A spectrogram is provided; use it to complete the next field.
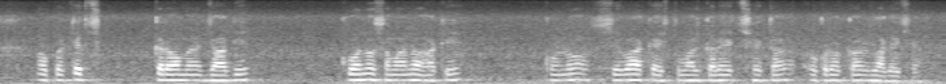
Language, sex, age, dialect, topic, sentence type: Maithili, male, 18-24, Angika, banking, statement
